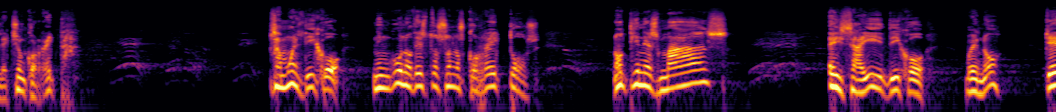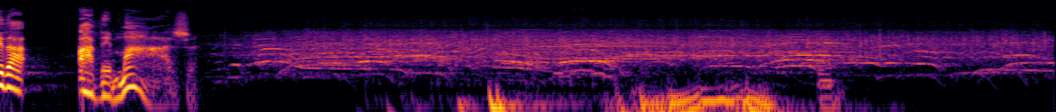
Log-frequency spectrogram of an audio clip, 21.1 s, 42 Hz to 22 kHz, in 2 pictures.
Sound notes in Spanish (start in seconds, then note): 12.5 Aplausos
